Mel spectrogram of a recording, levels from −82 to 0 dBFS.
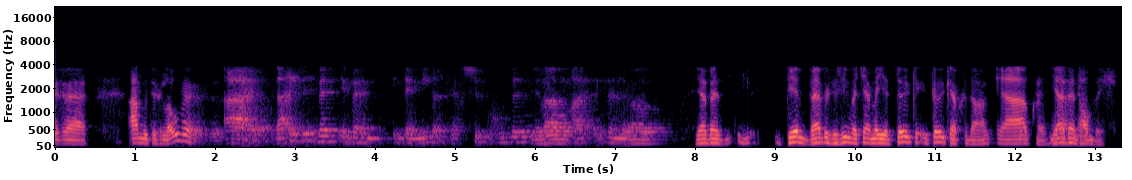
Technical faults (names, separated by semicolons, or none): AMR narrowband mobile codec; switch to a distant microphone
